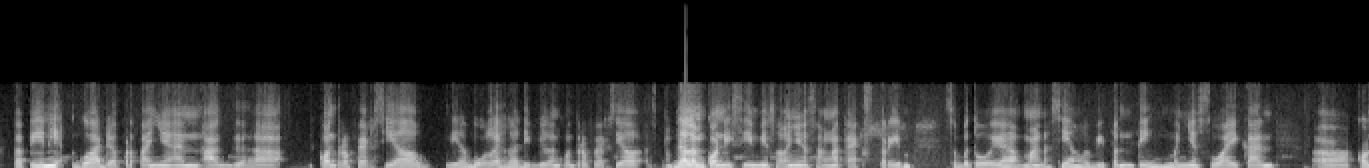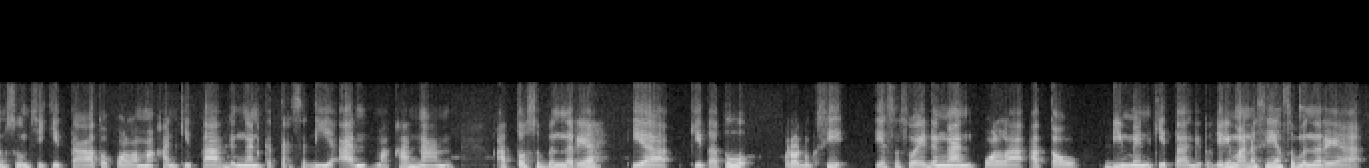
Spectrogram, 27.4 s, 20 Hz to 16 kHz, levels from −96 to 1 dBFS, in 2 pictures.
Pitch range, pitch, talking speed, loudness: 180-220 Hz, 195 Hz, 115 wpm, -22 LUFS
